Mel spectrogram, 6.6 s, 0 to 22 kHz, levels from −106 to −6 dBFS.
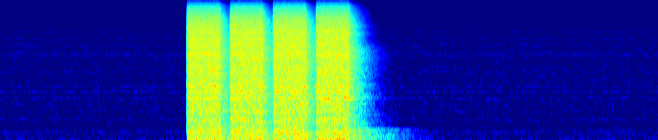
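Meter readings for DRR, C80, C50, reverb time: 0.5 dB, 16.5 dB, 11.5 dB, 0.50 s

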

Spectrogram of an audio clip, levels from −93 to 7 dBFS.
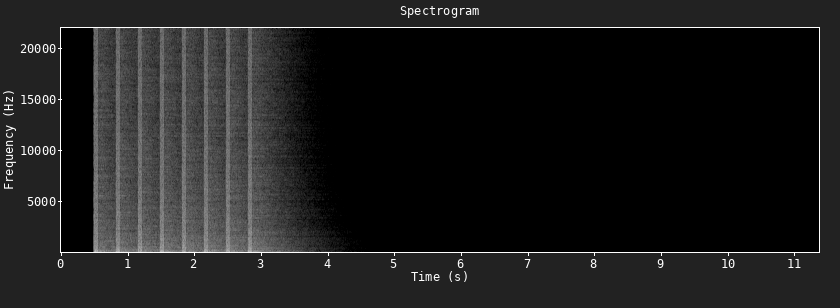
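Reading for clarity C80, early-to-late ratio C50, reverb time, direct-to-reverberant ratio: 9.0 dB, 8.0 dB, 2.0 s, 7.0 dB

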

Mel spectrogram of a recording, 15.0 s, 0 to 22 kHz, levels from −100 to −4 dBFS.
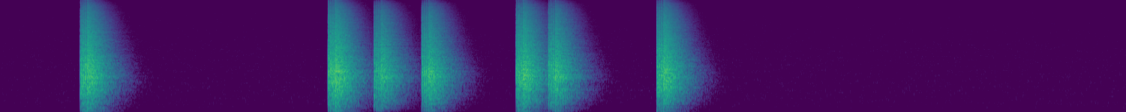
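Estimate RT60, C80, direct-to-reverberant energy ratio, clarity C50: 0.70 s, 9.5 dB, 3.0 dB, 7.0 dB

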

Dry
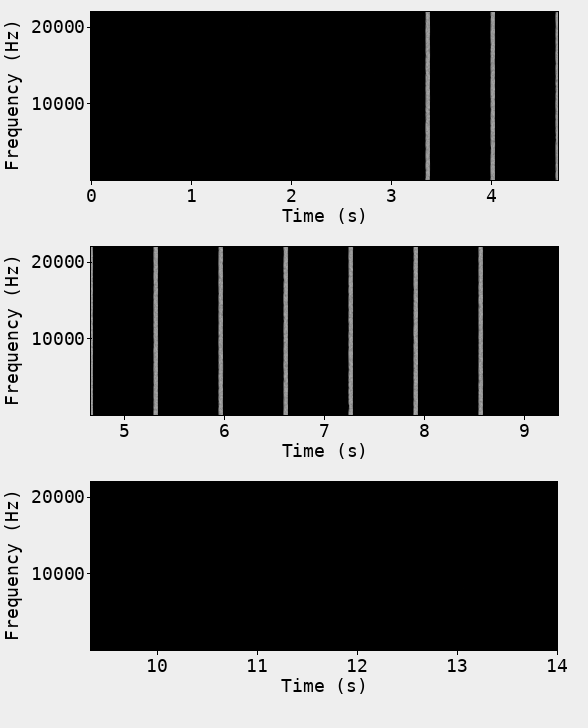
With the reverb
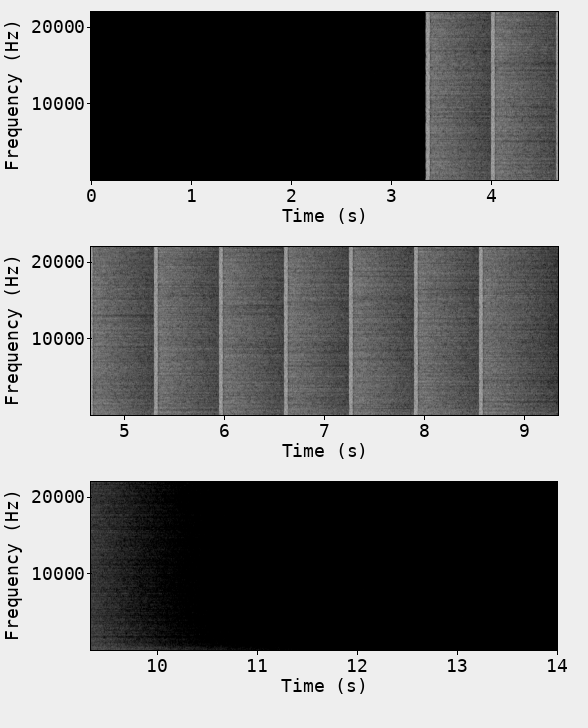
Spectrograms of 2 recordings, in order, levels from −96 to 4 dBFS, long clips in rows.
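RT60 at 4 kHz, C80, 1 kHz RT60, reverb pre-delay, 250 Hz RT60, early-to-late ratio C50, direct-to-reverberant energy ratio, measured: 2.1 s, 8.5 dB, 2.3 s, 32 ms, 3.1 s, 7.5 dB, 7.0 dB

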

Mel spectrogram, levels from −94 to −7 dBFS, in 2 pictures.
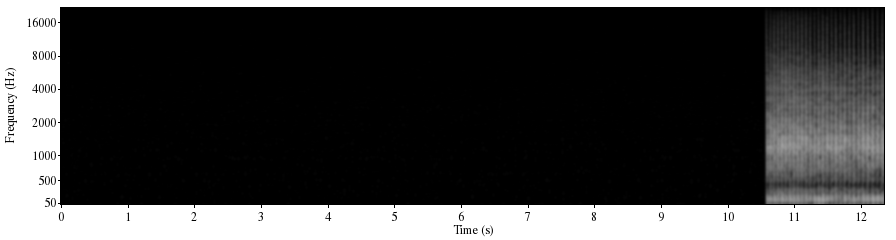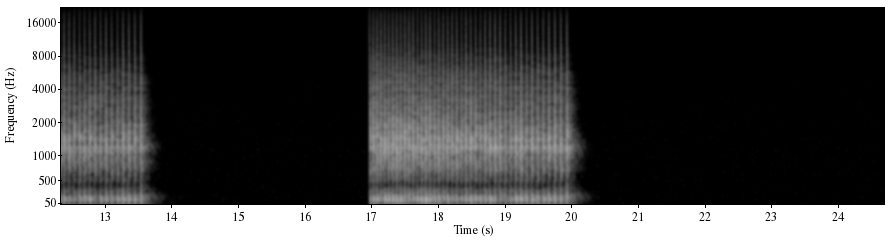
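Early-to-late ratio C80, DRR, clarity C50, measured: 25.5 dB, 11.5 dB, 20.5 dB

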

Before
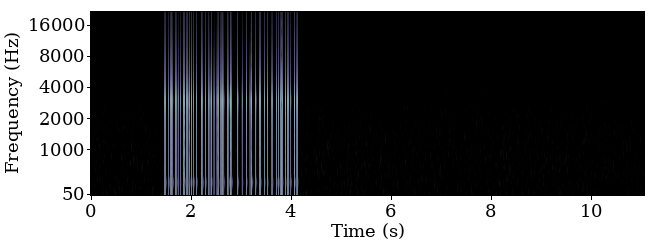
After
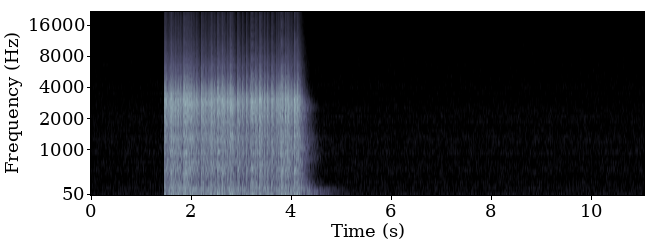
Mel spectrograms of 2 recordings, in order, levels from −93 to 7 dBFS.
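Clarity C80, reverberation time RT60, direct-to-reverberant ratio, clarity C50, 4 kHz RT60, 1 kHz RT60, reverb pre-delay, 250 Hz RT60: 10.0 dB, 0.55 s, -5.0 dB, 6.0 dB, 0.35 s, 0.55 s, 4 ms, 0.75 s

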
